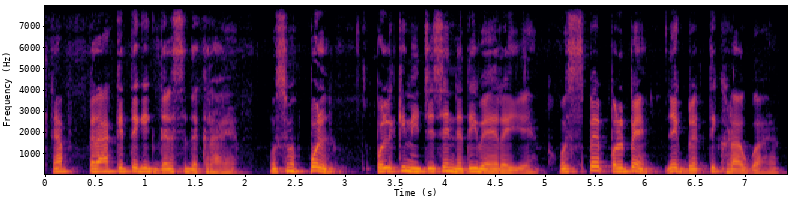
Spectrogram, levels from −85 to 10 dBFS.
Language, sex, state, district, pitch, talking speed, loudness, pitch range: Hindi, male, Chhattisgarh, Korba, 145 Hz, 200 wpm, -21 LUFS, 125-155 Hz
